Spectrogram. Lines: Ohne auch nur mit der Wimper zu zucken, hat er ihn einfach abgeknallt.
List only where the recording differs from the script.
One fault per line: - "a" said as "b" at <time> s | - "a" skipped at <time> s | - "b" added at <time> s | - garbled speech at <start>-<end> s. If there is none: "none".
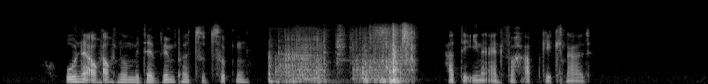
- "auch" added at 1.0 s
